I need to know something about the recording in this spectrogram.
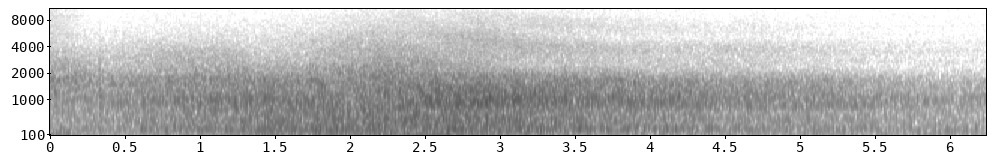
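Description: A car passing on the road: tyre and engine noise swells to a peak about two and a half seconds in, then fades away.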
